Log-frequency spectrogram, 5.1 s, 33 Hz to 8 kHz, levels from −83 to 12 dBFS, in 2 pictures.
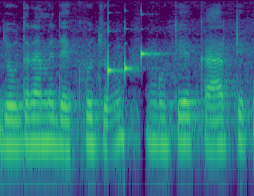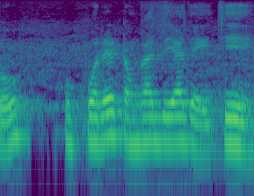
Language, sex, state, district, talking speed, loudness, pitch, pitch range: Odia, male, Odisha, Malkangiri, 95 wpm, -18 LUFS, 150 Hz, 140-150 Hz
